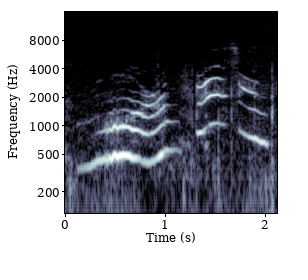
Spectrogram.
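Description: Bernese mountain dog puppy whining over a phone video call: one long rising-and-falling whine, then a shorter falling one.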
